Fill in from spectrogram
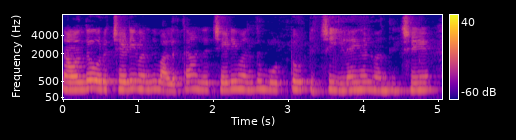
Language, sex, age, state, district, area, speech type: Tamil, female, 18-30, Tamil Nadu, Namakkal, rural, spontaneous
